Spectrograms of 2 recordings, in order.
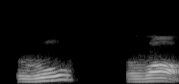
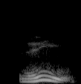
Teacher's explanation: তাহলে কিন্তু আমার এই শব্দটার মধ্যে একটা ভেরিয়েশন আছে, অর্থাৎ যখন জবর পেশ হচ্ছে তখনই আমার মোটা হচ্ছে, এবং যখন জের হচ্ছে তখন কিন্তু এটা অটোমেটিকলি পাতলা হয়ে যাচ্ছে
